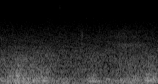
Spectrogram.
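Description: Thunder in a storm, a dense low rumble rolling steadily with broadband rain-like hiss, sustained and fairly loud with no voices.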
